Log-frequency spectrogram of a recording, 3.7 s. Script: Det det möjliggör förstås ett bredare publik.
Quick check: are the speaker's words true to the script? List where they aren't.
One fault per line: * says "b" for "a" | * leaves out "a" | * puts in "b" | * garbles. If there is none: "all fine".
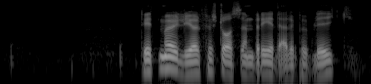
* leaves out "det"
* says "en" for "ett"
